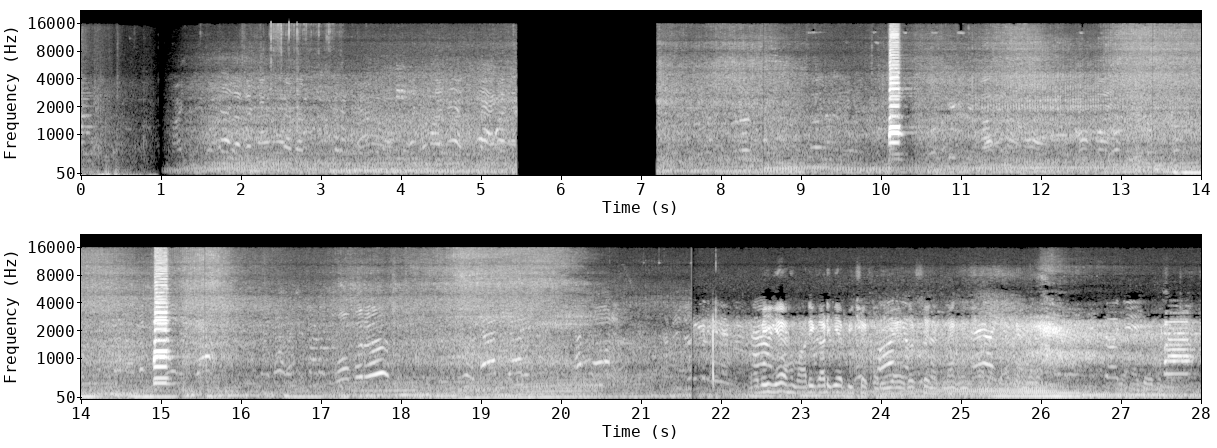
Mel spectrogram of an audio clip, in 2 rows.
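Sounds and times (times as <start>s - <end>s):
rumble of cars moving: 0.0s - 5.5s, 7.2s - 28.0s
car horn toots: 10.1s - 10.5s, 14.9s - 15.8s.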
